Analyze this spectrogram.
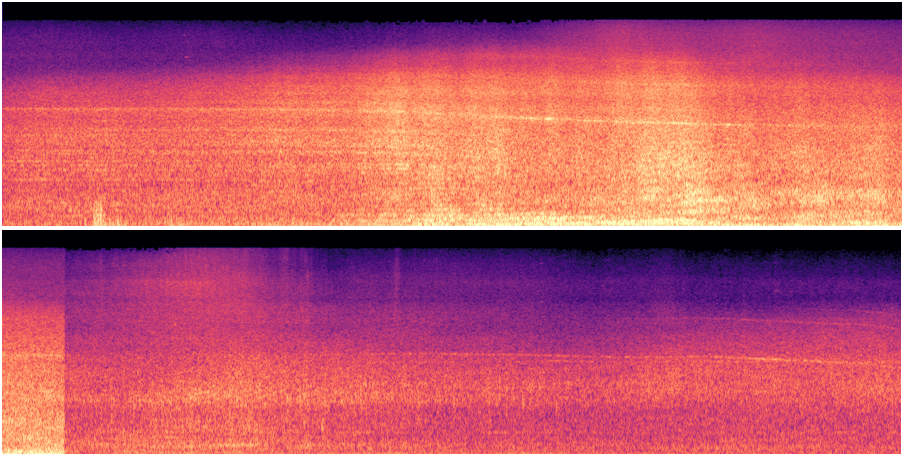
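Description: Jet airliner engines on the runway, swelling to a loud roar with a whine that slowly falls in pitch as the aircraft passes. The roar cuts off abruptly about halfway through, and fainter jet noise with a falling whine follows.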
